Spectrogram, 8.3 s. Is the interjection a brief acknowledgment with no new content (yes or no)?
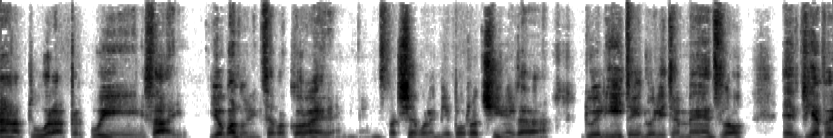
yes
